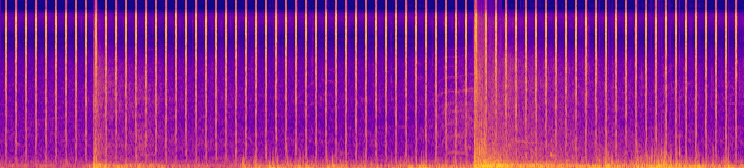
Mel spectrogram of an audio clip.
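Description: Aerial firework shells bursting: a deep boom about two seconds in and a louder one about halfway through, followed by several seconds of low rumbling echo. A steady ticking of about four clicks a second runs under it.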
